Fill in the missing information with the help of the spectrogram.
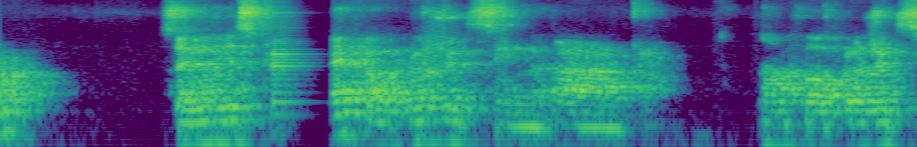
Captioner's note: microphone cracks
